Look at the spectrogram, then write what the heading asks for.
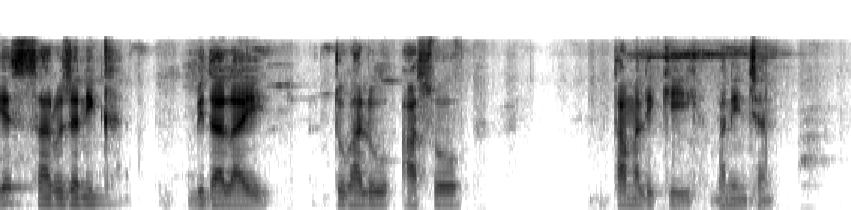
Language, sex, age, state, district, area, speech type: Nepali, male, 45-60, West Bengal, Kalimpong, rural, read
